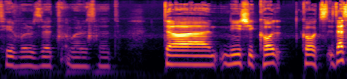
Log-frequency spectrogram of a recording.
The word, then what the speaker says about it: Ta-Nehisi: Tanishi Coates. Is that how you pronounce his name? Dan. Yeah, Ta-Nehisi Coates.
